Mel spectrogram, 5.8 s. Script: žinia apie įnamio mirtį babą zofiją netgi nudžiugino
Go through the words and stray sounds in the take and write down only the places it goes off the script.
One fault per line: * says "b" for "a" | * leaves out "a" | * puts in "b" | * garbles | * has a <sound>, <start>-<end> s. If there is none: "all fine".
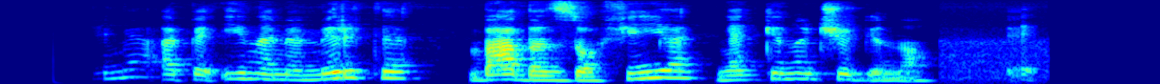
* has a laugh, 5.0-5.2 s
